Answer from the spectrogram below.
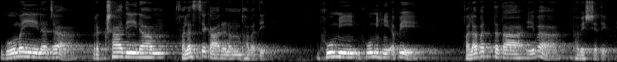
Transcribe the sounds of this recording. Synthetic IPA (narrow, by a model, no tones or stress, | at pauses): ɡoːmɐjeːnɐd͡ʒɐʋɾɐkʂaːd̪iːnaːmfʰɐlɐsjɐkaːɾɐɳɐmbʱɐʋɐt̪i | bʱuːmibʱuːmiɦiʔɐpi | fʰɐlɐʋɐt̪ːɐt̪aːeːʋɐbʱɐʋiʃjɐt̪i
